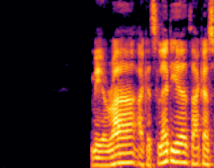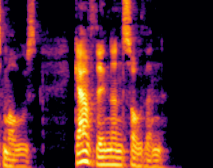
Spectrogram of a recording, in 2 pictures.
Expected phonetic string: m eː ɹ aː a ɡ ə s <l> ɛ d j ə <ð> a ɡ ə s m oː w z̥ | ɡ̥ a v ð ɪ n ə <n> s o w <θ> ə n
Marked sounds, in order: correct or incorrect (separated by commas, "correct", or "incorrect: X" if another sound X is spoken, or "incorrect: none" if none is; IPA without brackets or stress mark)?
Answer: correct, correct, correct, incorrect: ð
